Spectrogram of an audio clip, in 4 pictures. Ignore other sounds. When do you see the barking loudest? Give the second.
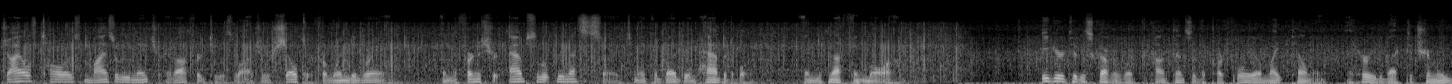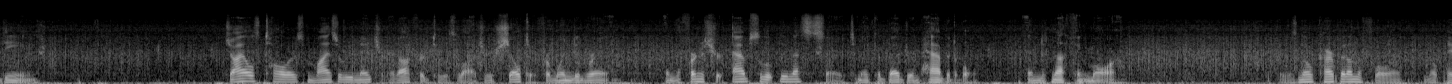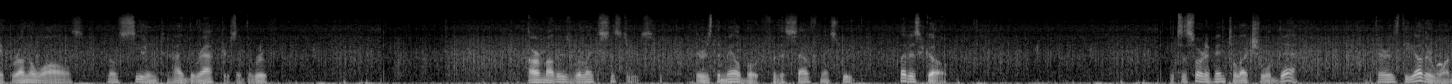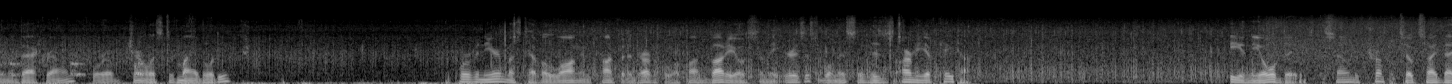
45 s.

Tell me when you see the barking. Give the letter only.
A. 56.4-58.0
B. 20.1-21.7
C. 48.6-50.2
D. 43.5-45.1
D.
